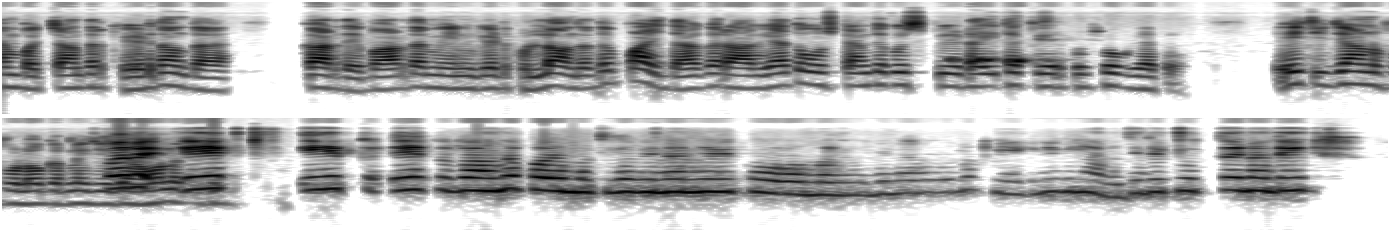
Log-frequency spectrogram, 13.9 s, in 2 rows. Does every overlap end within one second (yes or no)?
yes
